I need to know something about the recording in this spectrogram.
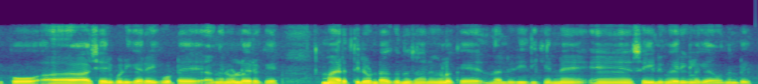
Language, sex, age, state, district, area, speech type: Malayalam, male, 18-30, Kerala, Wayanad, rural, spontaneous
